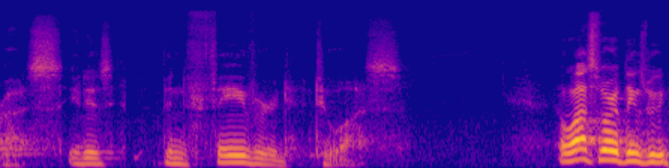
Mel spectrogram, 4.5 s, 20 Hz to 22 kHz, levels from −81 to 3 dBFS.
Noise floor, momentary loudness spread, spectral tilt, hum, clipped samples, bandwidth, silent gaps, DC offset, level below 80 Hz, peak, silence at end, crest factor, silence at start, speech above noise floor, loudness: -65 dBFS; 23 LU; -6.5 dB/octave; none; under 0.1%; 16 kHz; none; under 0.1%; -74 dBFS; -2 dBFS; 0 s; 20 dB; 0 s; 45 dB; -18 LUFS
